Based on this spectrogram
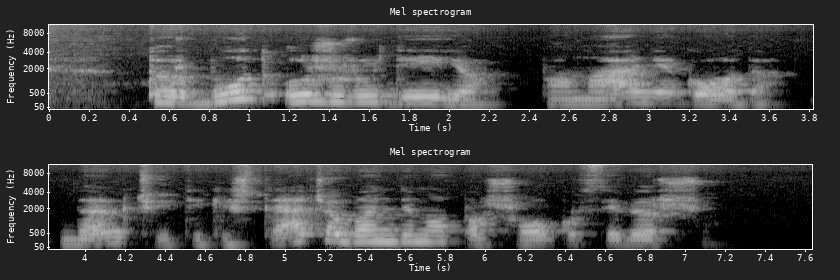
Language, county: Lithuanian, Kaunas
